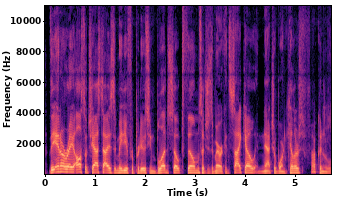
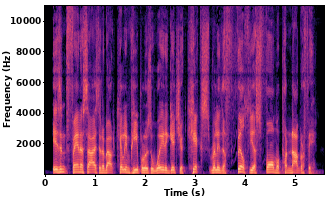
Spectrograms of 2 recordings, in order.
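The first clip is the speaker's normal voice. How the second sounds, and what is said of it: Old-school Southern American accent. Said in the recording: “I don't know why I'm giving a old school Southern accent to all these people”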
